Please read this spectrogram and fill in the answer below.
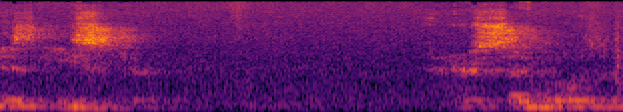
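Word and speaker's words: Oestare: first week in April the way you would spell the name of this holiday was o e s T ar e pronounced Easter that was celebrated for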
